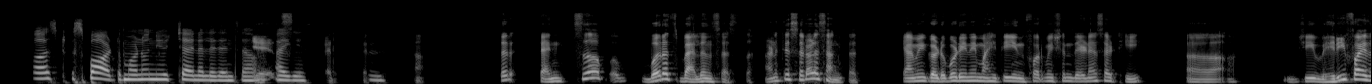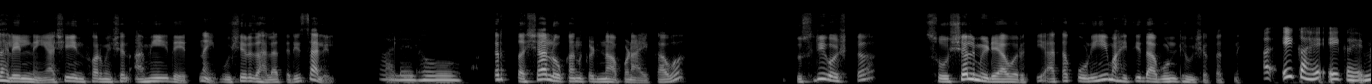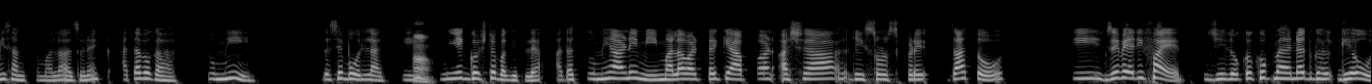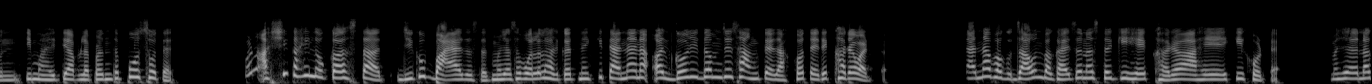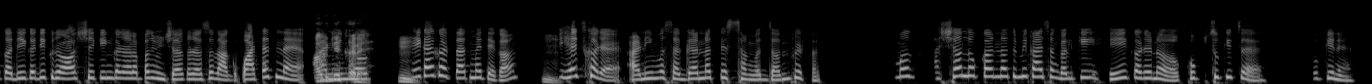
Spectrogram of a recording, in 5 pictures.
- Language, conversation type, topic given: Marathi, podcast, निवडून सादर केलेल्या माहितीस आपण विश्वासार्ह कसे मानतो?
- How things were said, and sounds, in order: in English: "न्यूज चॅनेल"; in English: "आय गेस"; other background noise; in English: "रिसोर्सकडे"; in English: "व्हेरिफाय"; in English: "बायज"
